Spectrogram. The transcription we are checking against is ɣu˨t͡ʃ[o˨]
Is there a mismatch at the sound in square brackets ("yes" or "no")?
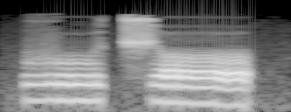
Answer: no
